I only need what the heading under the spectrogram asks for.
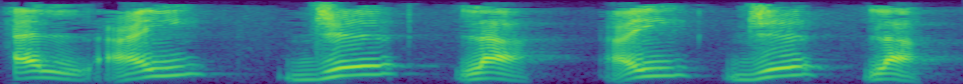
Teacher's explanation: وأشرب في قلوبهم العجلة، هذا من بحثنا الذي أخذناه اليوم، العجلة جيم ساكنة قبلها مكسور بعدها مفتوح، علينا أن ننطق هذا الجيم غير متأثرة لا بالكسرة قبلها ولا بالفتحة بعدها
